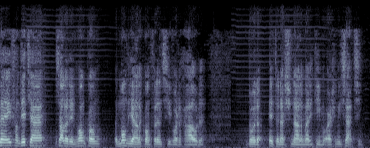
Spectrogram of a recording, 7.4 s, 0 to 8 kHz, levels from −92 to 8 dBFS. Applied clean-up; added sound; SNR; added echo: neural separator model SepFormer DNS4.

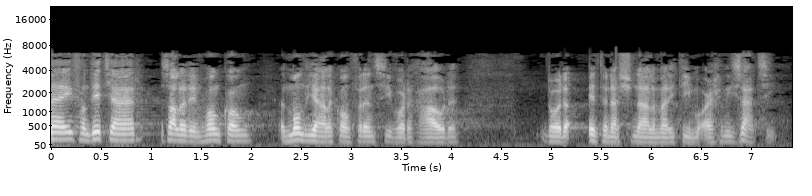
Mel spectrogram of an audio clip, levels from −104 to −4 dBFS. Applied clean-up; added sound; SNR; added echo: none; none; none; none.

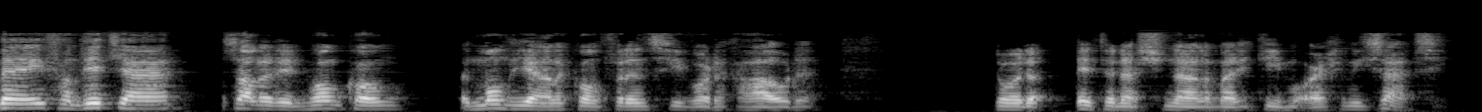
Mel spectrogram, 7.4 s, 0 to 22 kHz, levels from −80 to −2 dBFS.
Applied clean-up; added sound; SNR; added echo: neural mask model DeepFilterNet 3.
